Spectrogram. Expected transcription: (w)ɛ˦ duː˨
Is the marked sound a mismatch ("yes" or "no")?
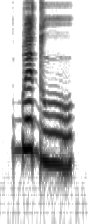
yes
